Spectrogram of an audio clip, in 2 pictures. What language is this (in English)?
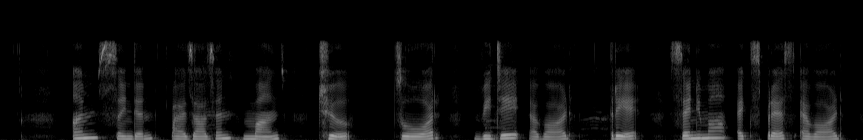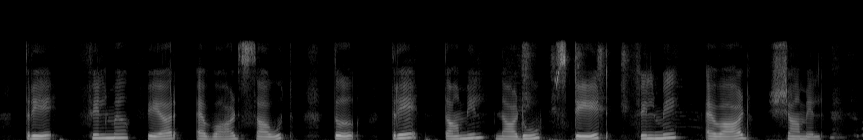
Kashmiri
